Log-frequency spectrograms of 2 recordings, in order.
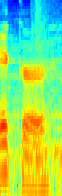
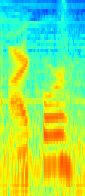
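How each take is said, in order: First: The word rhymes with 'ticker'. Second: The word does not rhyme with 'ticker'. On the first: The speaker calls it right. "But I'm guessing ichor" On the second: The speaker calls it wrong. "I've always pronounced like that since I was a kid"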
